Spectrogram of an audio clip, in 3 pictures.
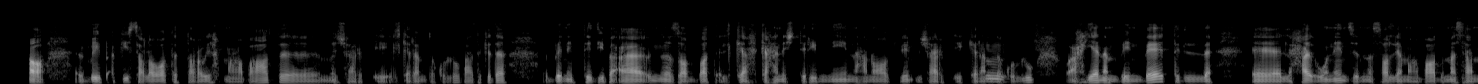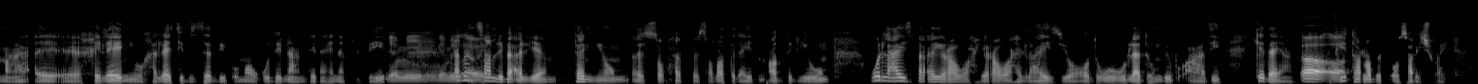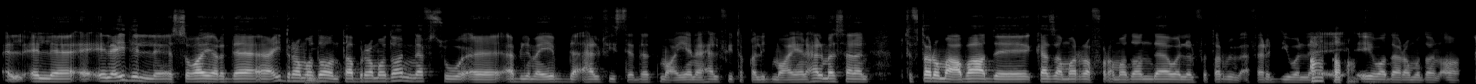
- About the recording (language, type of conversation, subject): Arabic, podcast, إزاي بتحتفلوا بالمناسبات التقليدية عندكم؟
- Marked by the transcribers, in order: none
